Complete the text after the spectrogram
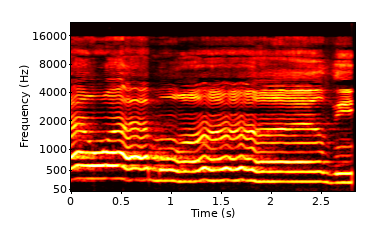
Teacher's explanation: disamarkan nun matinya dengungkan dua harakat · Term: ikhfa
